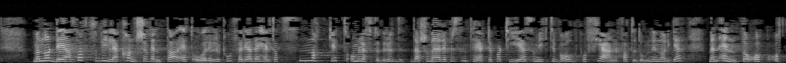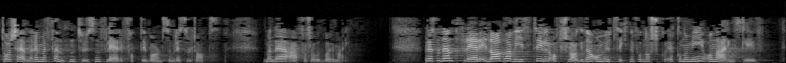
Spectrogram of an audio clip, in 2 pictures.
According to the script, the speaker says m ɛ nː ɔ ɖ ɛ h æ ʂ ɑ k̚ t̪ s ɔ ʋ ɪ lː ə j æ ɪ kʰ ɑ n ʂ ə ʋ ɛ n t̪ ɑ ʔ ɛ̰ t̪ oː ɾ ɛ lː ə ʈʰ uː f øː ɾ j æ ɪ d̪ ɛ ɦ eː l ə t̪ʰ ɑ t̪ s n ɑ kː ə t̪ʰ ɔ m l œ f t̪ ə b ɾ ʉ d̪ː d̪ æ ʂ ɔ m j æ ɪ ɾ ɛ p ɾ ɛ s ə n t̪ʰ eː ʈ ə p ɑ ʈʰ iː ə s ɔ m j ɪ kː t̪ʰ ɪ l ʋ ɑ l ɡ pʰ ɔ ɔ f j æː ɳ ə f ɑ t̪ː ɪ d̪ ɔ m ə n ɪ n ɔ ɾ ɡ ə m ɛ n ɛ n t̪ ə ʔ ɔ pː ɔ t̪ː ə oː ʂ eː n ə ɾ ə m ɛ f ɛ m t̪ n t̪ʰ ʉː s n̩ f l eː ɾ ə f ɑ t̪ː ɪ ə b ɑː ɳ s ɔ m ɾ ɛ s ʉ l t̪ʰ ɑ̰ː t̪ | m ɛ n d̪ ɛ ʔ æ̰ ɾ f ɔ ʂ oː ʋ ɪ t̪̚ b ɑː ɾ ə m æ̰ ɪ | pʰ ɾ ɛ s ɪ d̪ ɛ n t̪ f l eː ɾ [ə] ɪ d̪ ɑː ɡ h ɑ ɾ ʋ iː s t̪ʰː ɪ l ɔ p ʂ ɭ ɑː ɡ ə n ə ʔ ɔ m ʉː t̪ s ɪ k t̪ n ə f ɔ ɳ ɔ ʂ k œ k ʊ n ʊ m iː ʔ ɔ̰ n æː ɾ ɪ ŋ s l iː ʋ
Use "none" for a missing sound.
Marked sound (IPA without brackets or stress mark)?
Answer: ə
